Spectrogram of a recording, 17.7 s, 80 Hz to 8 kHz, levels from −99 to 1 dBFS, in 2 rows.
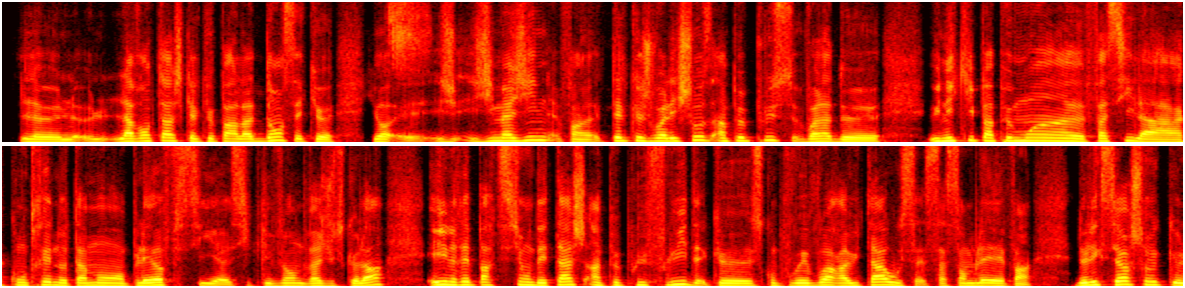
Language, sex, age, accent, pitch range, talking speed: French, male, 20-39, French, 125-155 Hz, 215 wpm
